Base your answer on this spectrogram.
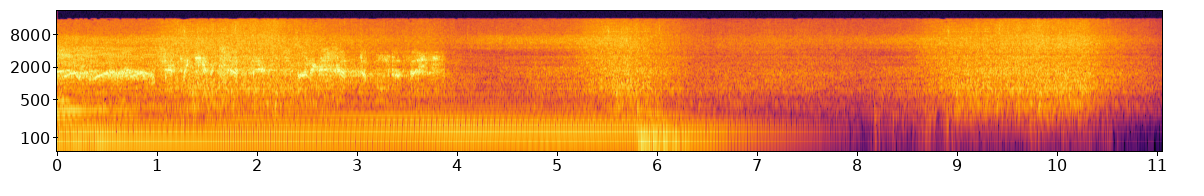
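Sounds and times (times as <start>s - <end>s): steady low hum: 0.0s - 7.7s
sea surf washing: 0.0s - 11.0s.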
